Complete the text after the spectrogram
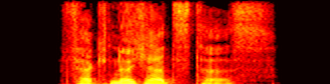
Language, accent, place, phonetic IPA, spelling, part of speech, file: German, Germany, Berlin, [fɛɐ̯ˈknœçɐt͡stəs], verknöchertstes, adjective, De-verknöchertstes.ogg
- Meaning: strong/mixed nominative/accusative neuter singular superlative degree of verknöchert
